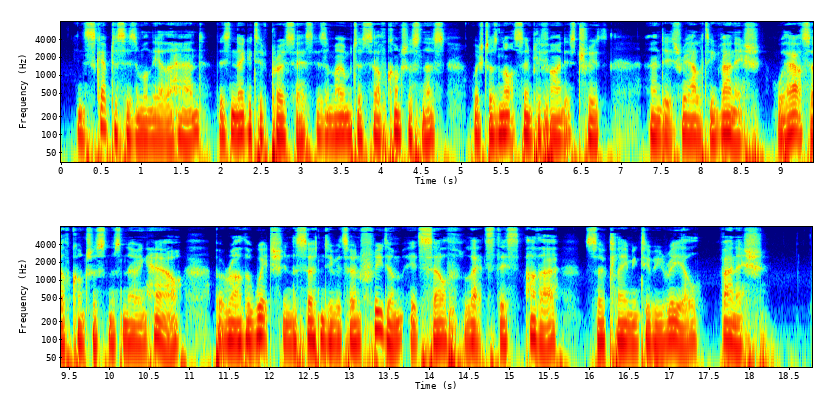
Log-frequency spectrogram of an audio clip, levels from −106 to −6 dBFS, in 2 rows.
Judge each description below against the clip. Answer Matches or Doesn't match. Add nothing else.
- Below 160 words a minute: Doesn't match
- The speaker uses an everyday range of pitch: Doesn't match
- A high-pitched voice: Doesn't match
